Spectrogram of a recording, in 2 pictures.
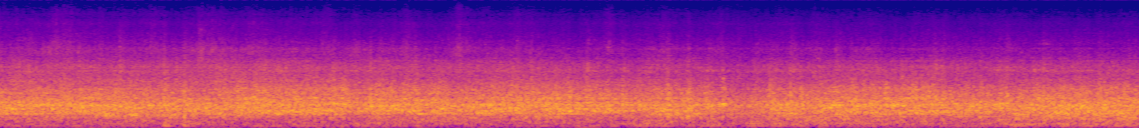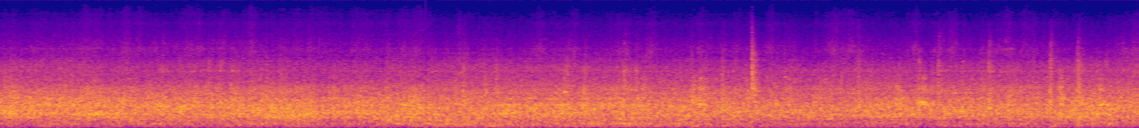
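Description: Narrow-gauge train heard from on board a carriage, a steady rumble and rattle of wheels running on rail that continues unbroken, with a brief drop in level about nine seconds in.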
